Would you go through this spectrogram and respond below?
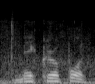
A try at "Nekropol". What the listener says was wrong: Evet, nekropol değil. Nekropol. En son söylediğin L harfini yumuşak söylüyorsun, kibar kibar. Nekropol.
